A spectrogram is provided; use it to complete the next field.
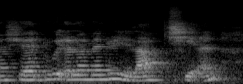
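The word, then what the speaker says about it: qián: Untuk Q kita perlu sebut dengan banyak hembusan angin, qi. Dan untuk ejaan yen di sini kita perlu sebut Y-E-N, yen, qian. Nada dia menaik.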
